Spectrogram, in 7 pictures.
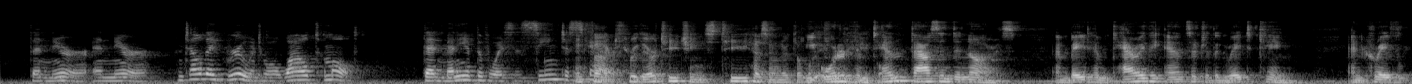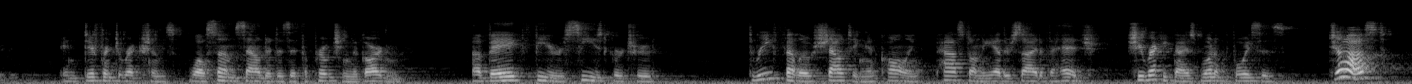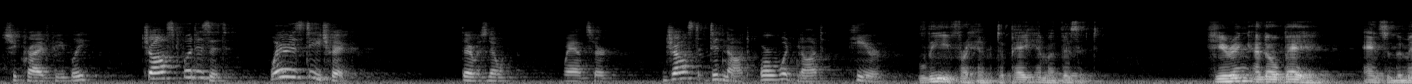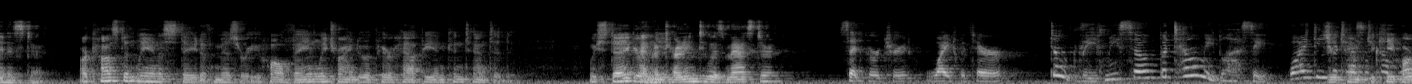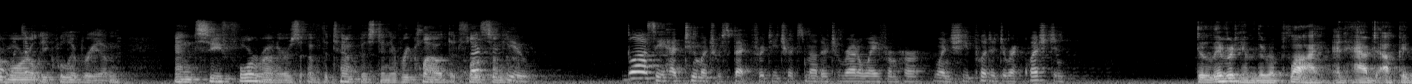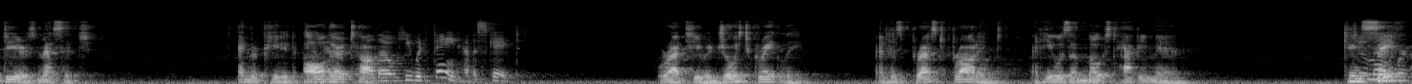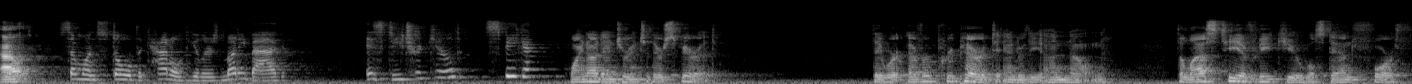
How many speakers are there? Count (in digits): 3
